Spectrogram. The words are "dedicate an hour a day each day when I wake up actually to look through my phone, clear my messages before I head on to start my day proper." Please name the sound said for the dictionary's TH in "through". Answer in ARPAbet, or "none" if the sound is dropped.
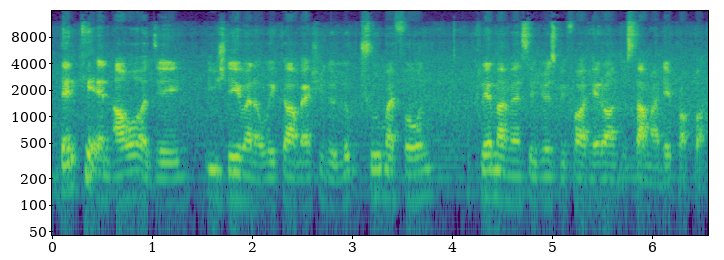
T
